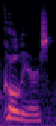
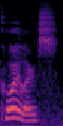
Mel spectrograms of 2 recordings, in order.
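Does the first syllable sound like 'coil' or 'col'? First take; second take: col; coil. First: The first syllable sounds like 'col'. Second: The first syllable sounds like 'coil'. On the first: The speaker calls it right. "yeah, colliers" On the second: The speaker calls it wrong. "Sorry, I fucked up"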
